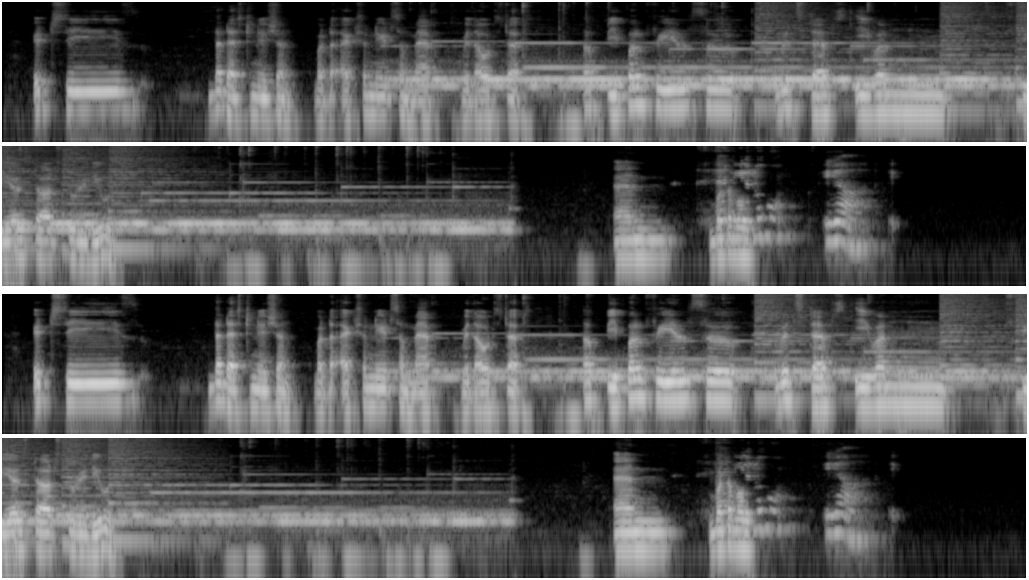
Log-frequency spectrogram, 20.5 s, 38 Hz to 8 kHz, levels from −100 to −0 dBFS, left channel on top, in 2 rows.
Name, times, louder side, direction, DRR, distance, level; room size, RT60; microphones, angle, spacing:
voice 1, 0.3-1.4 2.1-5.2 5.8-7.4 7.7-9.5 10.2-11.4 16.4-17.0 17.3-17.8, right 4 dB, 40° right, 0.3 m, -29 dB
sound 1, 3.8-15.4, left 4 dB, 85° left, 0.9 m, -35 dB
sound 2, 6.9-7.2 7.5-8.9 9.4-12.5, right 2 dB, 55° right, 1.0 m, -45 dB
voice 2, 17.4-18.1 18.5-19.2, left 3 dB, 55° left, 0.6 m, -38 dB
2.7 x 2.1 x 3.0 m
head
